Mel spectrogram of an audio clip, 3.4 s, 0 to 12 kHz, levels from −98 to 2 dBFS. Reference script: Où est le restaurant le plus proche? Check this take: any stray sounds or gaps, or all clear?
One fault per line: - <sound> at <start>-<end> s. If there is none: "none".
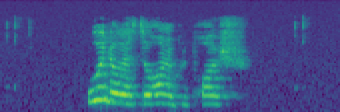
none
